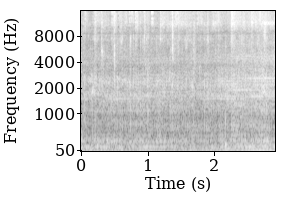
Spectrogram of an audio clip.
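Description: Water running steadily through an Espring water purifier cartridge, a continuous rushing hiss with faint gurgles and small clinks, close by and fairly quiet.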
